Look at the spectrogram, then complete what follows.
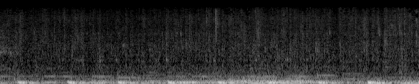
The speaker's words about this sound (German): Toll, es regnet. Wird immer besser.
